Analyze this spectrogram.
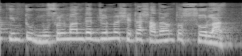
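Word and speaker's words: solat: কিন্তু মুসলমানদের জন্য সেটা সাধারণত সোলাত। এসও এল এটি উচ্চারণ হবে সলাত।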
